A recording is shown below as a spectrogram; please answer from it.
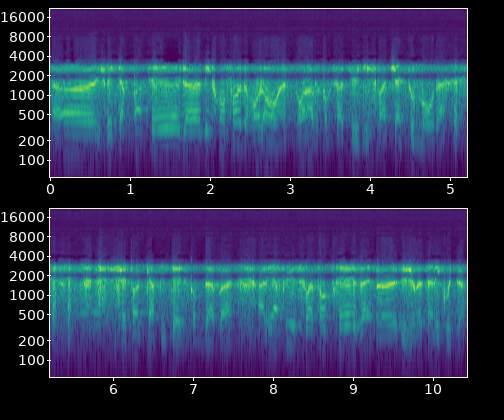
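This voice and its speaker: A man's voice: medium pitch, lively intonation, moderate pace. Rambling man on a noisy, narrow radio link. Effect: two-way radio. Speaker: amateur radio operator. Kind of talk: casual radio contact chat. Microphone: phone linked to a radio server. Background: loud radio noise.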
